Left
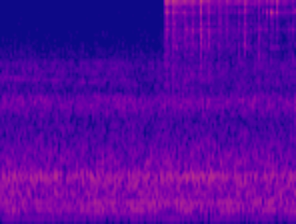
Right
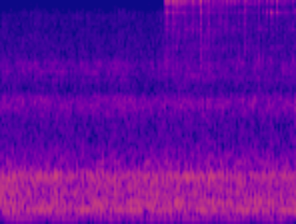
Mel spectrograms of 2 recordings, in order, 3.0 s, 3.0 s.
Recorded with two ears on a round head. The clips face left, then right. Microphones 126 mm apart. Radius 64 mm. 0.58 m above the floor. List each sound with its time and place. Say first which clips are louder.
1.6 s keys jangling: right 7 dB; 10° left (ahead or behind), 1.3 m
